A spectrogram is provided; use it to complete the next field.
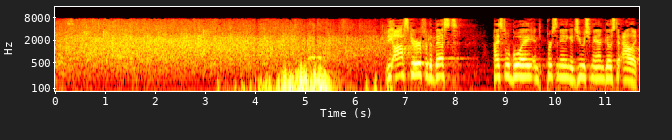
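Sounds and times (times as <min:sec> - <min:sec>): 
audience applause: 0:00.0 - 0:07.6
low rumbling cheers or stomps: 0:04.0 - 0:06.6
speech: 0:06.6 - 0:08.2, 0:08.8 - 0:11.6.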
